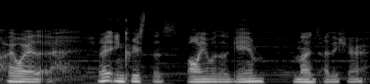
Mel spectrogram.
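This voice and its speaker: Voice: medium pitch, fairly even intonation, a little fast, gravelly. A video game streamer giving casual live commentary in a hesitant, joking, self-deprecating way. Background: game music.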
